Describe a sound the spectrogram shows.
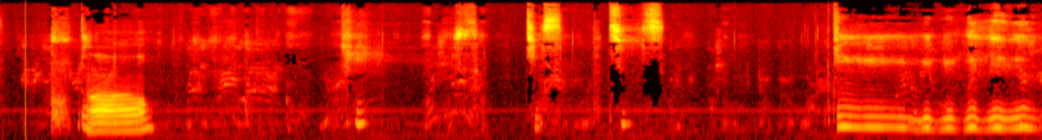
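A young child talks and giggles up close.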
